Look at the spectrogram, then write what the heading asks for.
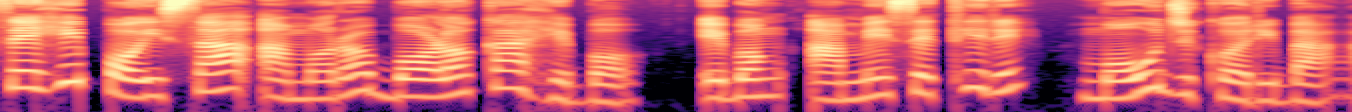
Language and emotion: Odia, neutral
